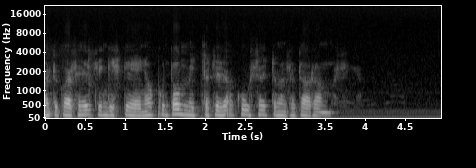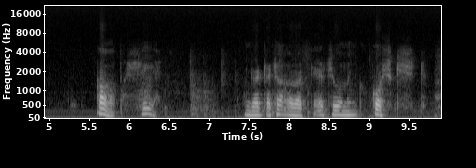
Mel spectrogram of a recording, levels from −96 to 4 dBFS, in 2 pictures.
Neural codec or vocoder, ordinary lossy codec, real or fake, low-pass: none; none; real; none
